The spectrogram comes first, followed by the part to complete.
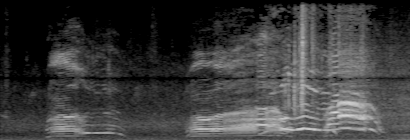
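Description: Cats yowling at each other in a hostile standoff: a short wavering yowl about a second in, then a longer, louder one that wavers up and down from about three seconds in.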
